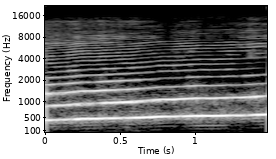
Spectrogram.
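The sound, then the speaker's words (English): A man howls with his mouth in imitation of a police siren: one loud, sustained wail that rises slowly in pitch, with no talking around it. “Not with a siren, but with his mouth and his howl.”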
